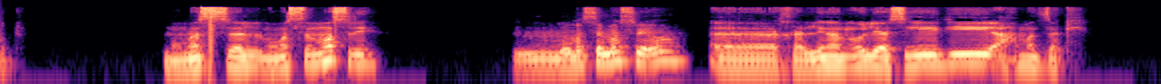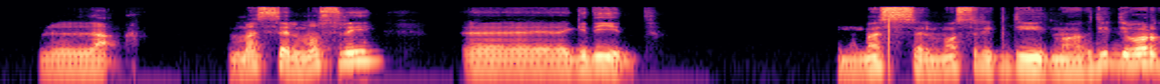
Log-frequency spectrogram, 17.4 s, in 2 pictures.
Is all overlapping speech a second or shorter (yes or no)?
yes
